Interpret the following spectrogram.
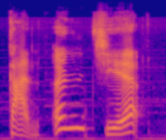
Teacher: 感恩, that's third tone, first tone.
